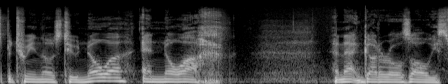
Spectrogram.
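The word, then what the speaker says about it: נח: The male version is actually pronounced Noach with that guttural chet kind of sound, or I think it's a chet. But it's got that guttural at the end of it, Noach, rather than Noah.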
